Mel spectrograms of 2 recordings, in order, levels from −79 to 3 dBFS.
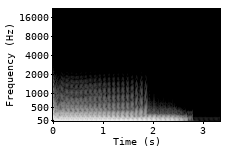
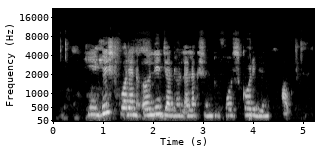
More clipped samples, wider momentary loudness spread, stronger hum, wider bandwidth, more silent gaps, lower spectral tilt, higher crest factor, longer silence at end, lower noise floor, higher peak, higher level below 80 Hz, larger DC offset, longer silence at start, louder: neither; second, 9 LU vs 21 LU; neither; second, 1.1 kHz vs 9.2 kHz; neither; first, -17.5 dB/octave vs -4 dB/octave; second, 10 dB vs 18 dB; first, 0.65 s vs 0.25 s; first, -71 dBFS vs -37 dBFS; about the same, 0 dBFS vs 0 dBFS; first, -10 dBFS vs -60 dBFS; neither; second, 0 s vs 0.25 s; first, -13 LUFS vs -17 LUFS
